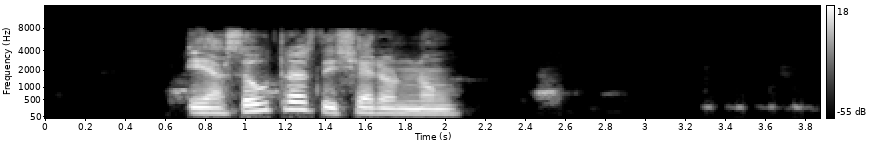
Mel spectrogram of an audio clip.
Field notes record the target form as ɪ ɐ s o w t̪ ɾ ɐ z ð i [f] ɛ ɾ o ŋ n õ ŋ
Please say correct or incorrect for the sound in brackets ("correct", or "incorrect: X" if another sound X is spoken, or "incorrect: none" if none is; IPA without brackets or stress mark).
incorrect: ʃ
